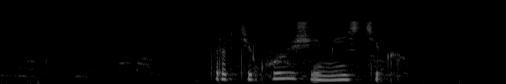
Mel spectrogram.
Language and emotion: Russian, sad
